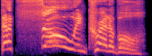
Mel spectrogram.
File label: Female Orc Wow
